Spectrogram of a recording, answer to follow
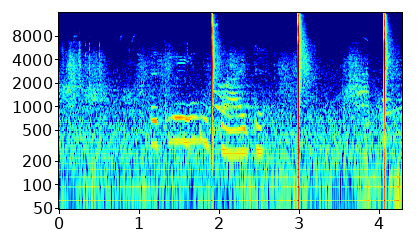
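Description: Live electric-fence poly wire arcing to ground, giving two sharp snaps about a second apart, one for each pulse of the fence charger. The snapping shows the wire is live.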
